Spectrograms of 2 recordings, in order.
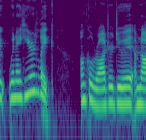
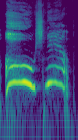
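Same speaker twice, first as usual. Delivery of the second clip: very high, loud mock shock; shocked realisation; 6 dB louder than usual. Retelling reading the comments about the drug, high-pitched shock. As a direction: squeal it as the joke finally lands. Retold shock at learning the meaning.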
